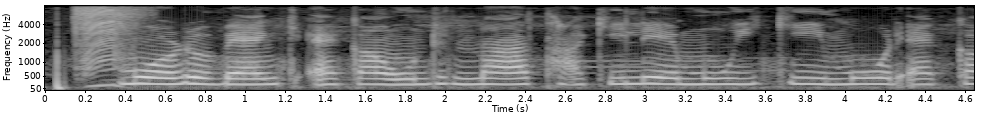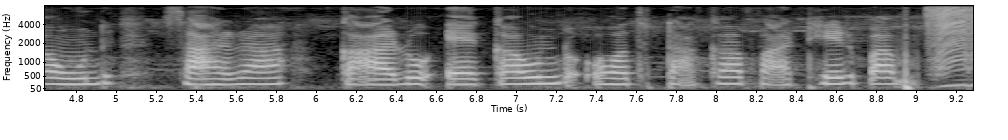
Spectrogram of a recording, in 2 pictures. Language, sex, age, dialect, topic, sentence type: Bengali, female, <18, Rajbangshi, banking, question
